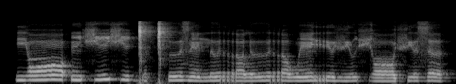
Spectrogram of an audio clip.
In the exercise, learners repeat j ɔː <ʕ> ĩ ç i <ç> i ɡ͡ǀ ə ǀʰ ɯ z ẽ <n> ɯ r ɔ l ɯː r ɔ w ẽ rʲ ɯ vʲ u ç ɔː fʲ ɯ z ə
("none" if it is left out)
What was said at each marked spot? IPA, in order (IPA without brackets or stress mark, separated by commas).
ʔ, ç, n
